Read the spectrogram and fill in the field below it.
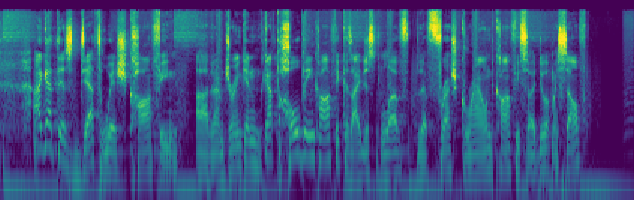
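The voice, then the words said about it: Speaking with an unusual accent. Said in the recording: “where's that accent coming from? Good Lord. ... making me talk like this ... talk with an accent”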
